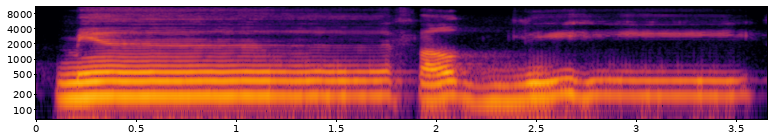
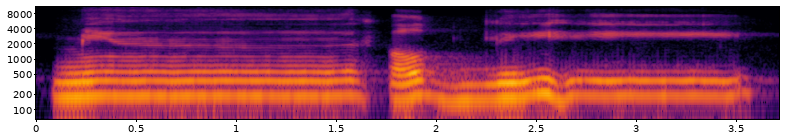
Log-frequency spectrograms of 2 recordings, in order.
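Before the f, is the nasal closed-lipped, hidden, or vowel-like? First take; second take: vowel-like; hidden. First: The nasal is stretched into a long vowel sound. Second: The nasal is hidden with open lips before f. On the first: The speaker calls it wrong. "trop éloigner la langue du palais supérieur... comme si on prononçait un med" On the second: The speaker calls it right. "la prononciation correcte"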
